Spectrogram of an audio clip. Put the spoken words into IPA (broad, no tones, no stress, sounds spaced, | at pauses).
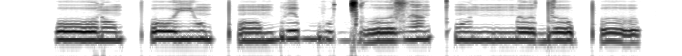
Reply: o ɾ õ pʼ o j ũ pʼ õ b e b u ɡ͡ǀ ɤ z ɐ̃ kʼ ũ nː ɤ d ɤ pʼ ɤ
